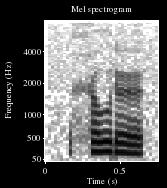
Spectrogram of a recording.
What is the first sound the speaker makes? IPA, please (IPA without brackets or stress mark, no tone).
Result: ħ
